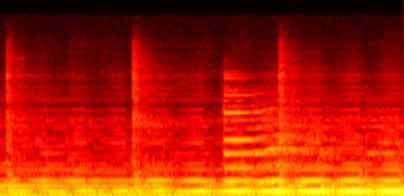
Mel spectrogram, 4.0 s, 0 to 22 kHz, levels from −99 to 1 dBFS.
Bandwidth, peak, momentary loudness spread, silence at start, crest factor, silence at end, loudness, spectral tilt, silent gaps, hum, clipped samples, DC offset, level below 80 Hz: 7 kHz; -12 dBFS; 10 LU; 0 s; 12 dB; 0 s; -26 LUFS; -8.5 dB/octave; none; none; under 0.1%; under 0.1%; -38 dBFS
